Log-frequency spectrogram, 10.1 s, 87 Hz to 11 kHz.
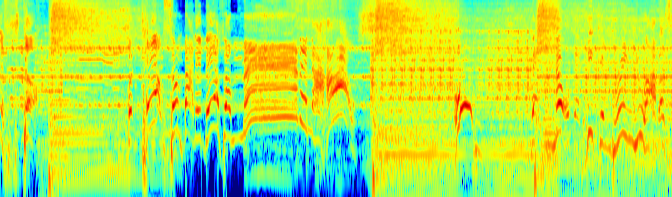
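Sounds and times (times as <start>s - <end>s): church organ chord: 5.4s - 10.0s.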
